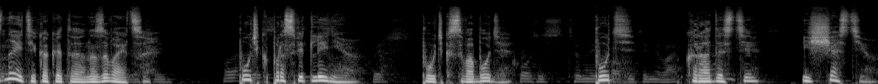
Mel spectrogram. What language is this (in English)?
Russian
